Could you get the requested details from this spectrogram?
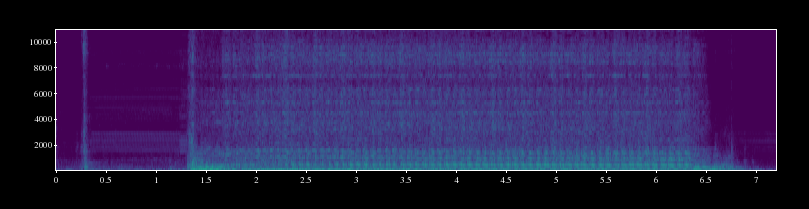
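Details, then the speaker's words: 1978 Ford Mustang II, started after sitting for months on old gas poured down the carb, weak battery on a booster: short crank catches, runs a few seconds at steady idle, then dies; out of fuel, with little in the filter, possible fuel delivery issue. "well yeah apparently we had no fuel a little bit of fuel in the filter so we may have a fuel delivery issue on our hands"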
